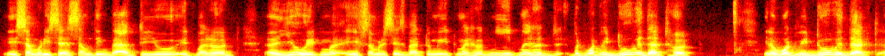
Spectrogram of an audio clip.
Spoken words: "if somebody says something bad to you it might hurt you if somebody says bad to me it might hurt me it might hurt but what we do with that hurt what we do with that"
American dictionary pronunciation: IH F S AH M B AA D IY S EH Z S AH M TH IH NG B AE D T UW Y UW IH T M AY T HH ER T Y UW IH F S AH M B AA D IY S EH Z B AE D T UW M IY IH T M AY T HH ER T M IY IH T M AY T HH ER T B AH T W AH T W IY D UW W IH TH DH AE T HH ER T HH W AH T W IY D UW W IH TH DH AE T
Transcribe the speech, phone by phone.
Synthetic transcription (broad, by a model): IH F S AH M B AA D IY S EH Z S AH M T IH NG B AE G T UW Y UW IH T M AY T HH ER T Y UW IH F S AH M B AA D IY S EH Z B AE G T UW M IY IH T M AY T HH ER T M IY IH T M AY T HH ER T B AH T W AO T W IY D UW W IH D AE T HH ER T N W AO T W IY D UW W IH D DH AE T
